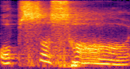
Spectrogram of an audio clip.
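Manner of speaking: stressed 없어서, drawn out very slowly.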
